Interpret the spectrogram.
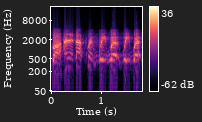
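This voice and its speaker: Working as a social worker, a man with a distinctly high, steady voice with a breathy edge handles a phone conversation. He explains things procedurally in halting phrases, and the line sounds dull and lo-fi.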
